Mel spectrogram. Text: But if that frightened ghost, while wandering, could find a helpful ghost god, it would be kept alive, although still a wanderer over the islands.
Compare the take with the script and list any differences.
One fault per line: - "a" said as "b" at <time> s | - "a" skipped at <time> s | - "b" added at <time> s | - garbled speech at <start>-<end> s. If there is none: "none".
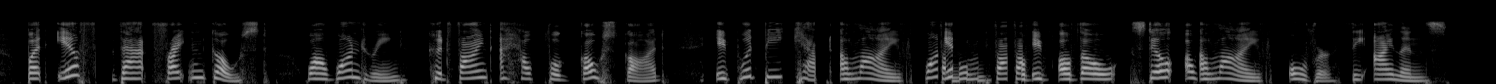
- garbled speech at 9.2-10.5 s
- "wanderer" said as "alive" at 12.0 s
